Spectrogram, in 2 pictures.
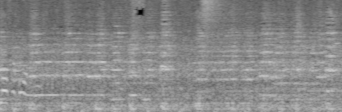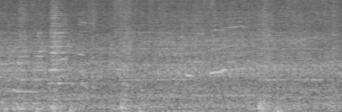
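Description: Street parade ambience: crowd chatter and music from loudspeakers over the low rumble of vehicles passing at walking pace.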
